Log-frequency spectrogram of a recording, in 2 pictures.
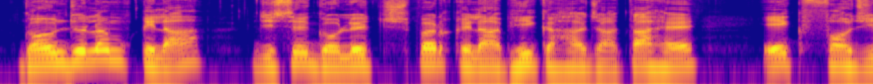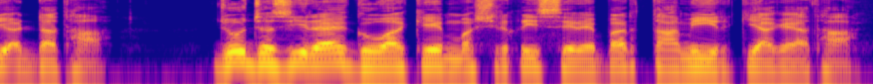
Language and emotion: Urdu, neutral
